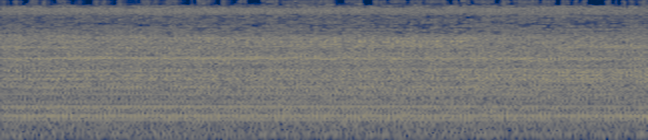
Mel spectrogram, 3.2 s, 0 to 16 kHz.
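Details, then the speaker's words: Percussion massage gun (Flow Pro, larger than the 800 g Flow Mini) running: continuous buzzing motor hum with rapid pulsing while stepping up through power levels 1 and 2 and beyond. "Oke tapi untuk power dia jauh lebih besar jauh lebih besar coba kita bedain ya ini level 1 lu lel du level"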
